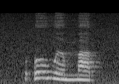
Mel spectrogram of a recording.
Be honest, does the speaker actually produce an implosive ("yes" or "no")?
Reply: no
